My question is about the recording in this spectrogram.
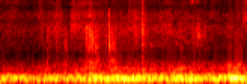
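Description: Low steady rumble of room background noise, with a few faint brief ticks about a second in.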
